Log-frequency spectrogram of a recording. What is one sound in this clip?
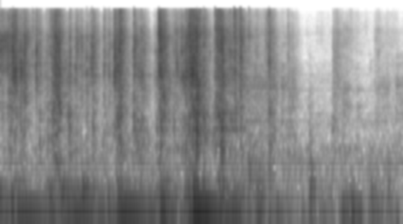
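Cards shuffle and rustle in a stack.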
